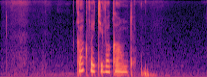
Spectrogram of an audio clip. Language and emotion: Russian, neutral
